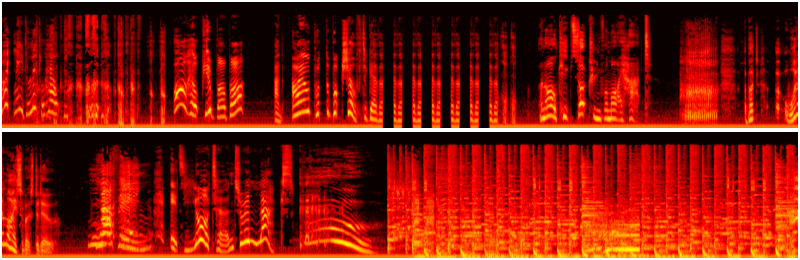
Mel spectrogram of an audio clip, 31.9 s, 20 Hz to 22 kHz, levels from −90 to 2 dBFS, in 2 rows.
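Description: From start to finish a steady mains hum sits under the audio: a low, constant tone at 50 Hz, fairly prominent at roughly 15 dB below the programme level. It comes from power-line current leaking into the signal path, typically through a ground loop or a nearby transformer. On a spectrogram it appears as an unbroken horizontal line at 50 Hz, with fainter lines at its low harmonics, running the full width of the display.

Between 7.62 and 9.91 s the audio breaks into a stutter with silent gaps. A 166 ms fragment plays, then 218 ms of dead silence, and the same fragment returns six times at an even 383 ms period. The likely cause is a playback or stream stall: each retry replayed the last buffered piece and then ran dry, so the material for that stretch is lost. The waveform shows identical blocks separated by flat, silent gaps, and the spectrogram shows repeated copies of one pattern with clean vertical edges.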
